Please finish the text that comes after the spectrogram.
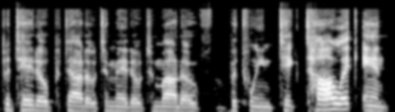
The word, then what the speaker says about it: Tiktaalik: It's not potato, tomato between Tiktaalik and Tickleick. Tickleick is nothing. Tiktaalik. Tiktaalik.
